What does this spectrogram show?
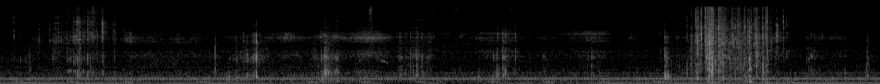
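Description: Chewing a bite of fried tilapia, with scattered small mouth clicks and a brief louder noisy burst about seven seconds in, over a steady low hum.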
